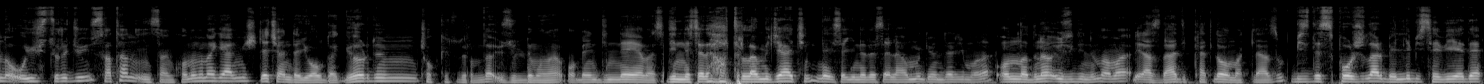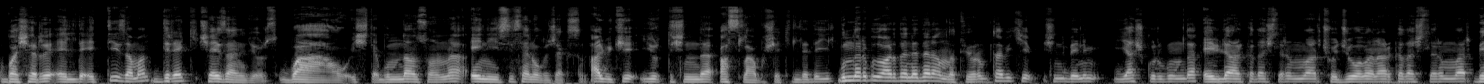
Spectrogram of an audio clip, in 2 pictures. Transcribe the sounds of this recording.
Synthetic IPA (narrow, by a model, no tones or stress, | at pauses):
no̞̰ʔujuʃt̪ʰuɾud͡ʒujsat̪ʰanḭnsankʰo̞numunaɟælʲmiʃɟ̥e̞t͡ʃʰænd̪ɛjo̞lˠd̪aɟøɾd̪ymt͡ʃʰo̞k̚cʰø̞t̪ʰyd̪uɾumd̪aʔy̰zylʲd̪ymo̞na̰obenid̪inlʲejemɛzd̪inːʲesɛd̪ɛɦat̪ʰɯɾlˠamɯd͡ʒaːit͡ʃʰinːejsɛjinɛd̪ɛse̞lʲaːmɯɟø̞nd̪eɾijimo̞nao̞nunad̪ɯnayzɟynimamabiɾazd̪aɦad̪ikʰːat̪lʲio̞lˠmaklʲaːzɯmbizd̪ɛsɯ̥pʰo̞ɾd͡ʒulˠaɾbɛlʲːibiɾse̞vijed̪ɛbaʃaɾɯʔɛlʲd̪ɛːt̪ʰːiːzamand̪iɾɛcʃejzanːe̞d̪ijo̞̰ɾuz̥vawiʃt̪ʰɛbund̪anso̞nɾaɛnijisisæno̞lˠud͡ʒaksɯ̰nha̰lʲbucʰijuɾt̪̚d̪ɯʃɯnd̪aaslˠaːbuʃe̞cʰilʲd̪ɛd̪e̞jilʲbunlˠaɾɯbud̪oaɾd̪ane̞d̪ænanlˠat̪ʰɯjo̞ɾumt̪ʰabiːcʰiʃimd̪ibe̞nimjaʃɡuɾubumd̪aɛvlʲiaɾkʰad̪aʃlˠaɾɯmvaɾt͡ʃʰo̞d͡ʒuːo̞lˠanaɾkʰad̪aʃlˠaɾɯmvaɾ̥be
